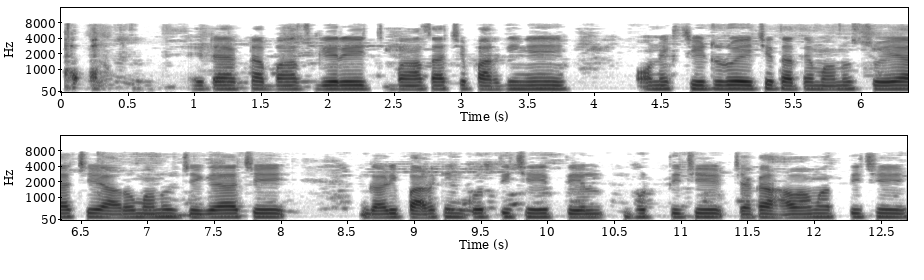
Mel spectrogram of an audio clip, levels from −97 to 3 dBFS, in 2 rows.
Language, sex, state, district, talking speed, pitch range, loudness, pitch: Bengali, male, West Bengal, Paschim Medinipur, 130 wpm, 150-160 Hz, -20 LUFS, 155 Hz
